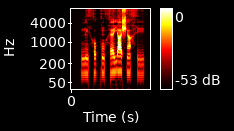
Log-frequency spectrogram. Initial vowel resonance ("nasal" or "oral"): nasal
